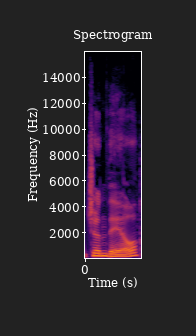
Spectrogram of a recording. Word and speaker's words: Chandel: usually at school so my name is chandell the Indian Way is Jen Dale but in school for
